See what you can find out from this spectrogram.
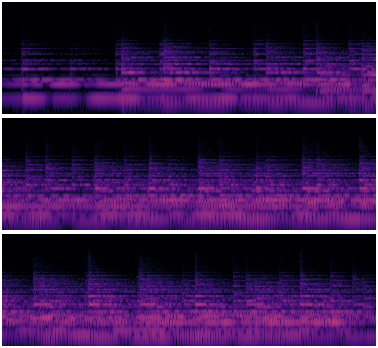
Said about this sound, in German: Das Mittagsläuten kommt heute aus Frammersbach im Naturpark Spessart zwischen Würzburg und Aschaffenburg.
